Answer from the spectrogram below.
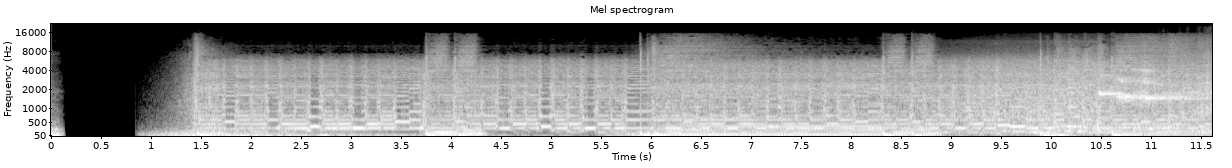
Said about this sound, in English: But once you start driving, you get into more immersive sound that's unique to this vehicle.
